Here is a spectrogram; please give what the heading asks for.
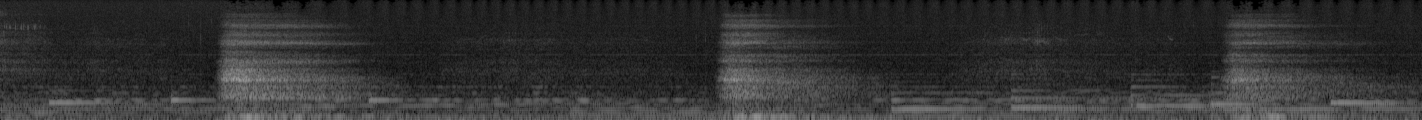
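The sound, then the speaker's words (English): Deep cleansing breaths during a guided meditation: three slow, loud, airy breaths spaced evenly apart over a soft, sustained musical drone. “we're going to start this practice with a couple of deep and cleansing breaths.”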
